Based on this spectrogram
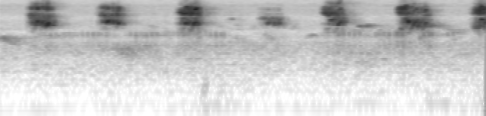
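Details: In a hollow of an old apple tree, spring sparrow chicks beg for food with loud, high, scratchy calls repeated almost twice a second, evenly spaced, faint low rustles beneath.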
